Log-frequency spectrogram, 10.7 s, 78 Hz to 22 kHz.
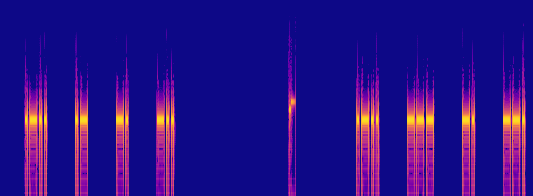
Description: Morse code, heard as a keyed tone, about 25 wpm, spaced as for 12 wpm, 700 Hz. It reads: LAND LONG
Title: 4x Character Spacing - Top 500 Words - 25wpm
